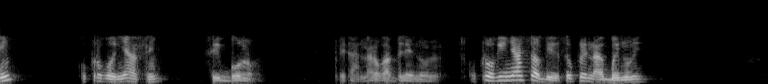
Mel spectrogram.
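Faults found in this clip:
G.723.1 codec throughout: speech muffled and hoarse, with smeared consonants. Nothing above 3.8 kHz; band sits at about 150 Hz to 3.7 kHz. Heavy damage fits a 6.3 kbit/s stream with 30 ms frames and a slowly updated voice model.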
